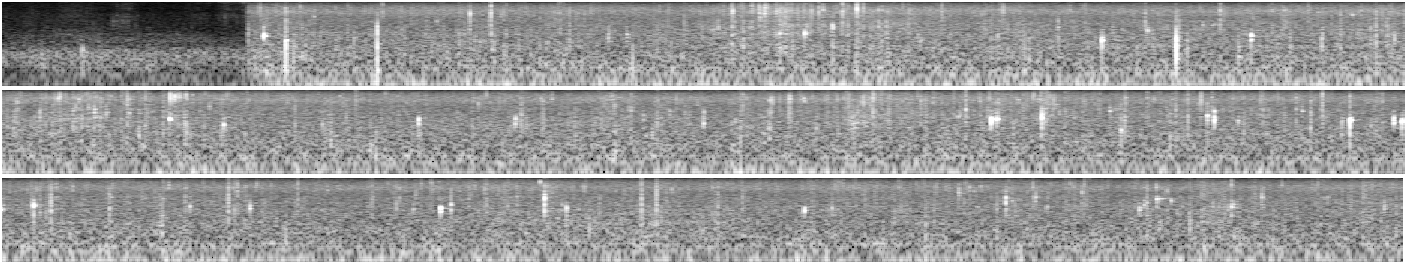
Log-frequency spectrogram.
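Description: Battered fatsia shoots frying in oil in a pan: a steady sizzle full of small crackles and pops, starting suddenly about a second in.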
